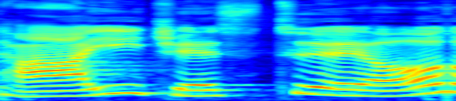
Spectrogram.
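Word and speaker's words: digest: there body 그들의 몸은 다이저스트 발음 특이하죠 다이 제스트예요 소화시키다란 뜻이야 하지만 그들의 모음은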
